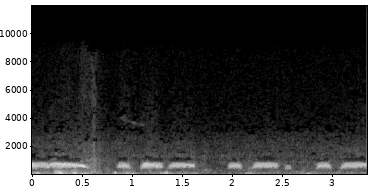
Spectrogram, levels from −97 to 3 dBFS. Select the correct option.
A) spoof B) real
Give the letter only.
B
